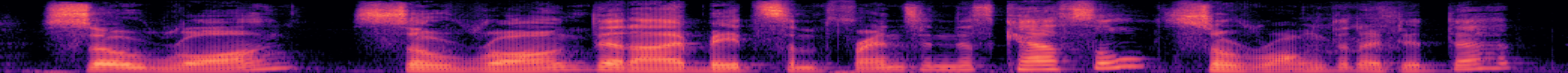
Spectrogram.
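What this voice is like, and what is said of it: Impression of a Jewish woman. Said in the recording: “I'm Jewish, for anyone who thinks I am being offensive. I'm just doing an impersonation of like every important lady in my life.”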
